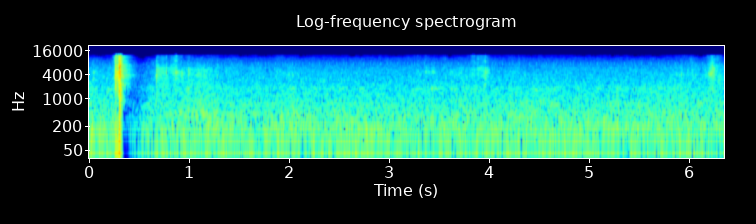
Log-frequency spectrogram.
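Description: A single sharp click from a Kershaw Rescue Blur folding knife being handled, about a third of a second in, with a smaller click just after. Otherwise only faint handling noise.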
